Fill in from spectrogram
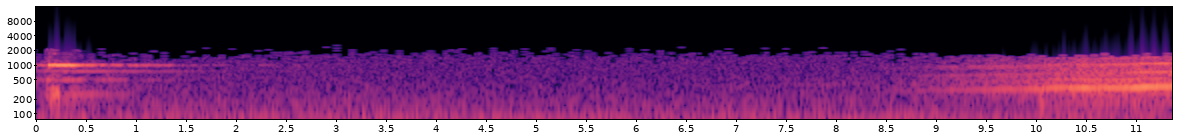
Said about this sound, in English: Crazy, what was that thing ever going fast? I should say it was, Sparky. That car was really traveling, all right. Yeah. How fast do you think it was going? Think it's 100 miles an hour? Oh, I imagine it was going at least 100 miles an hour.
